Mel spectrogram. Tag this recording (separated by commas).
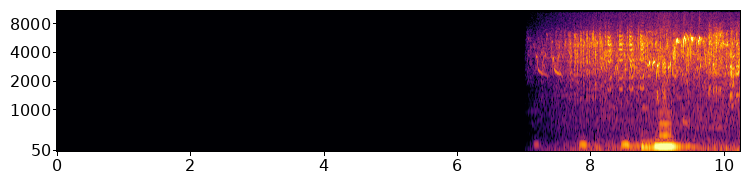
outside, rural or natural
